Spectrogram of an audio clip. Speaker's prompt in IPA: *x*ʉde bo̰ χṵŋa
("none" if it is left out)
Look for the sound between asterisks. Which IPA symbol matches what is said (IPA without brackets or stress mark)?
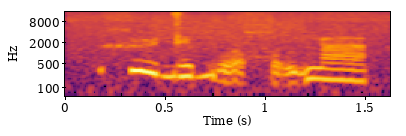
x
